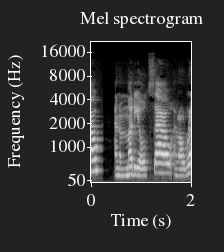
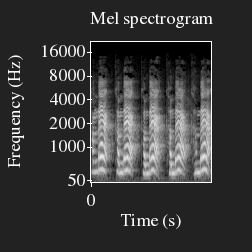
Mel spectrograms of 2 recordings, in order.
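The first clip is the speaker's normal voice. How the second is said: yelling, high and loud; 5 semitones higher, 5 dB louder than usual. Reading a story aloud, the chasers call after the gingerbread man: yelling. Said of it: "they were yelling".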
